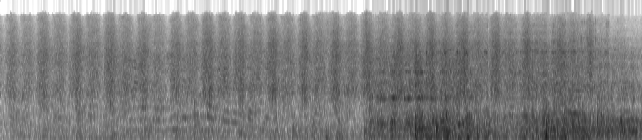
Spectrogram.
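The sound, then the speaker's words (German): A hand saw cuts steadily through wood in quick, regular back-and-forth strokes, fairly loud, growing heavier and rougher about halfway through, at a stonemason's, sawing off diagonals right down to a marked line. “Ja, wir nehmen die Säge in die Hand und los geht's.”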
